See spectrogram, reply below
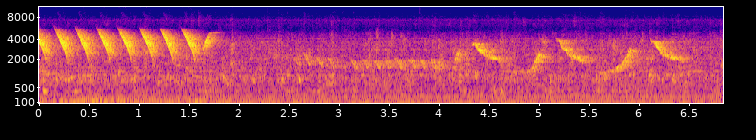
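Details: Singing Oriental magpie-robin, a training recording to stir others into song: a fast series of descending whistled sweeps, then slower, quieter rising and falling whistles spaced about half a second apart over a hissy background.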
